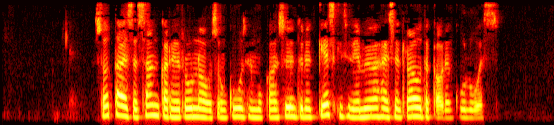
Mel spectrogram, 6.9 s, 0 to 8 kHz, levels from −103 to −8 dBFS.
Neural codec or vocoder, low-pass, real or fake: none; 7.2 kHz; real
